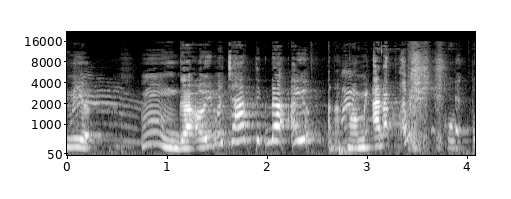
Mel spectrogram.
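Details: Angry odd-eyed cat named Owie lets out quick arching meows that bend up and down in pitch, overlapping with a person talking indoors.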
